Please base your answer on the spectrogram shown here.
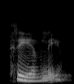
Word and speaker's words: trevlig: And if you hear, we kind of skip the G in the end, even if we write it. Trevlig.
